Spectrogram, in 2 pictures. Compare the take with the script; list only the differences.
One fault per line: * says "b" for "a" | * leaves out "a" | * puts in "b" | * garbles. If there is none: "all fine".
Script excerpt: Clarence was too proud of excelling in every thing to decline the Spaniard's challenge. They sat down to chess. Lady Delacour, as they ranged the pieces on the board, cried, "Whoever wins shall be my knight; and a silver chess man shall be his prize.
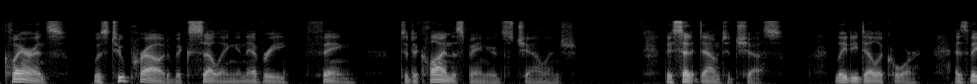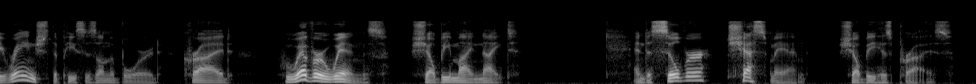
* says "set it" for "sat"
